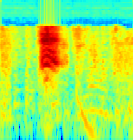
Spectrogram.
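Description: A single brief crow caw rings out loud and close amid faint background sounds and low murmuring, with no clear speech over it.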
